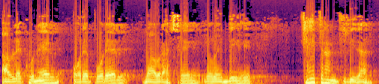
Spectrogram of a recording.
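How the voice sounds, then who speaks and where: A male pastor preaching a sermon, telling stories in an animated way and acting out the voices of the people he quotes. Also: lowish voice, unhurried, echoey room, long reverb tail, dull audio. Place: church sanctuary.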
